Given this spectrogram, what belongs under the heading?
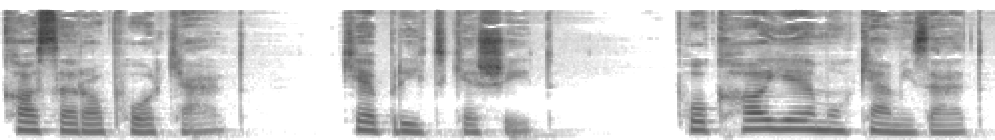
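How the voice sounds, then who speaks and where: A woman narrating a novel in a measured, even storytelling voice. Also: on the low side, gravelly. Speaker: audiobook reader. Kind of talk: scripted narration.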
